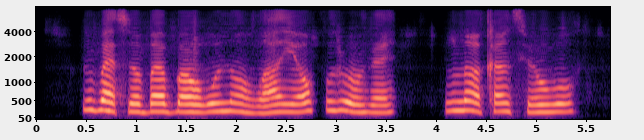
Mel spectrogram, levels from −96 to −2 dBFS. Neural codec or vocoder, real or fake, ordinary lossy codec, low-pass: codec, 16 kHz, 0.7 kbps, FocalCodec; fake; none; 7.2 kHz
